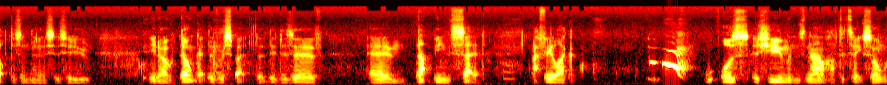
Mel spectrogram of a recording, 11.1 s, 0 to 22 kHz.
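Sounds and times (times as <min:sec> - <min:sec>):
high-pitched whimper: 0:08.1 - 0:09.0.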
